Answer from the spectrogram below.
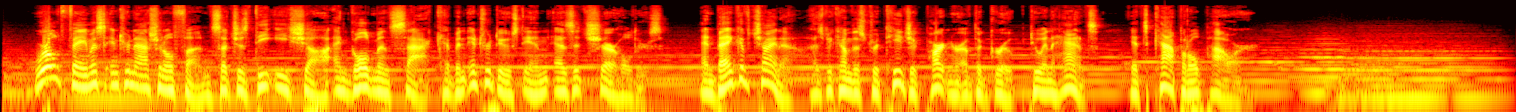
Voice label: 外籍男英 外语 美式英语 老外试音

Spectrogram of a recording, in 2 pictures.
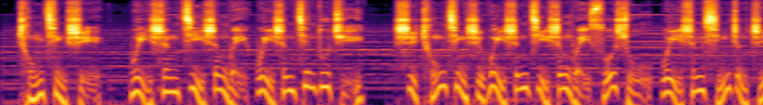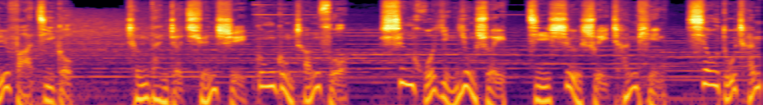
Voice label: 男国 专题 政府 磁性; 重庆市卫生监督

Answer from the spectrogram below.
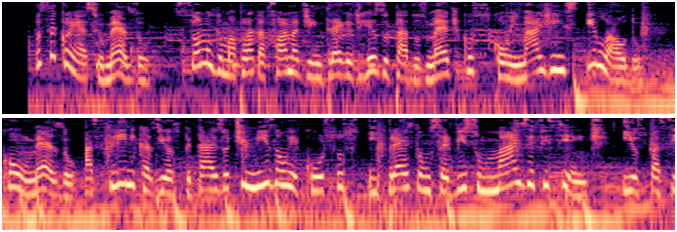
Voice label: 葡萄牙语女, 外语

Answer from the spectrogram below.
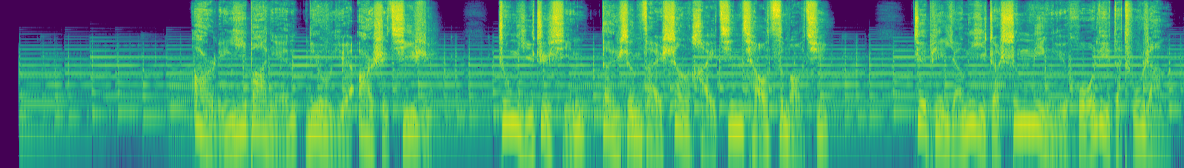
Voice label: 男国 专题 企业 磁性; 中移德电

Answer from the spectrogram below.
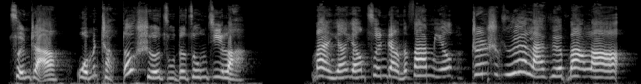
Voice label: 模仿喜洋洋

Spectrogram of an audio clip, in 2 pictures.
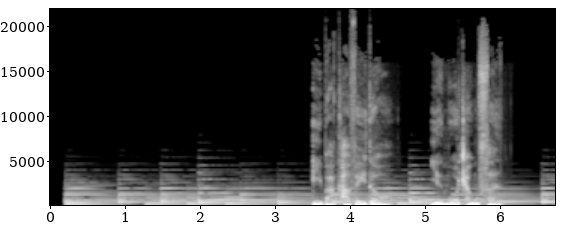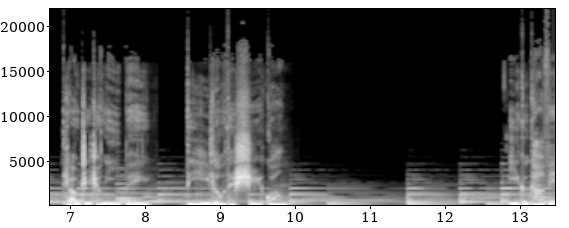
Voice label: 专题 产品 温柔; 左岸咖啡

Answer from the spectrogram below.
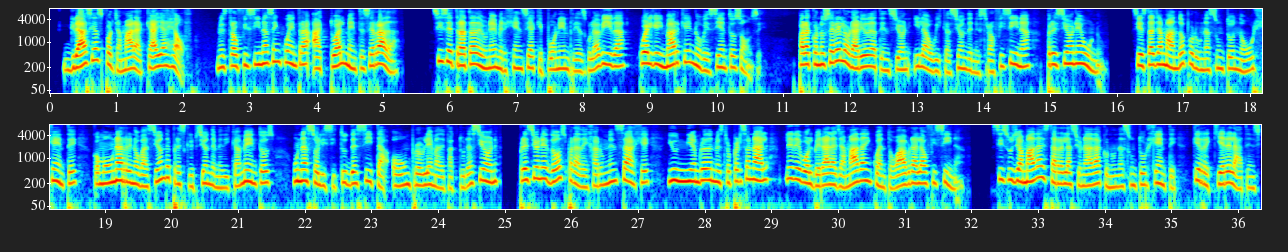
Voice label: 法语女, 外语, 小语种

